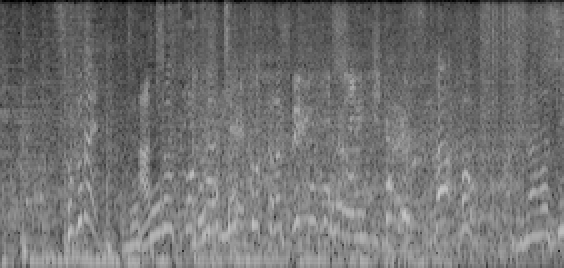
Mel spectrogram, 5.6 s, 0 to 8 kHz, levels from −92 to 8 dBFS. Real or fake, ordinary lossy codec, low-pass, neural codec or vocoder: fake; none; none; codec, 16 kHz, 2 kbps, FunCodec, trained on Chinese and English, 25 frames a second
